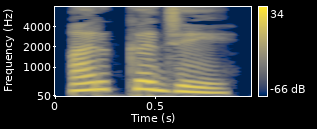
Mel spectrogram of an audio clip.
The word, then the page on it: ಅರಗಜ: aragaja; kannada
